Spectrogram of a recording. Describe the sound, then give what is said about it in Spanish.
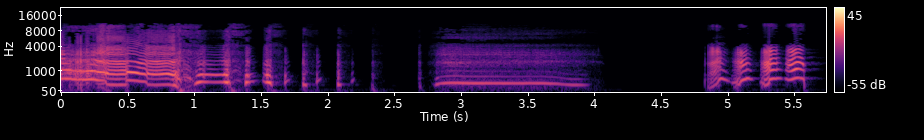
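A voice imitates a crocodile crying: a wavering wail breaks into choppy sobs, then a long drawn-out moan, and after a pause a few more whimpering sobs, fairly loud. “¿por, qué estás llorando?”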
